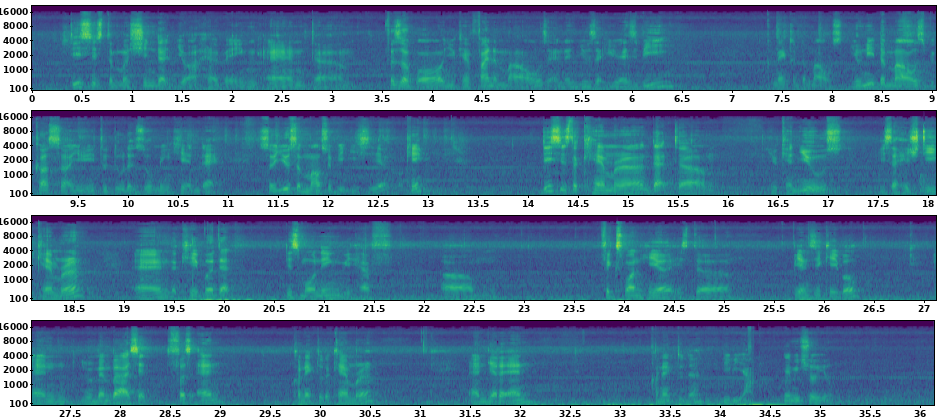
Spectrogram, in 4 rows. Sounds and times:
Speech: 0.4s - 6.5s, 7.4s - 13.1s, 14.1s - 22.8s, 23.8s - 26.4s, 27.1s - 29.1s, 29.7s - 30.6s, 31.5s - 32.2s, 33.3s - 35.2s.

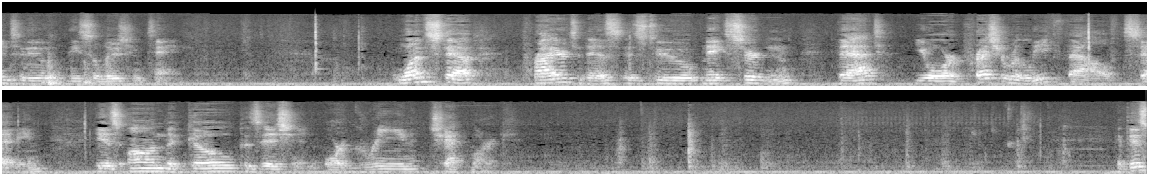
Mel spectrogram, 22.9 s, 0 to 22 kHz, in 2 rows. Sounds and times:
Speech: 0.0s - 1.8s, 4.0s - 16.6s, 22.6s - 22.9s.

